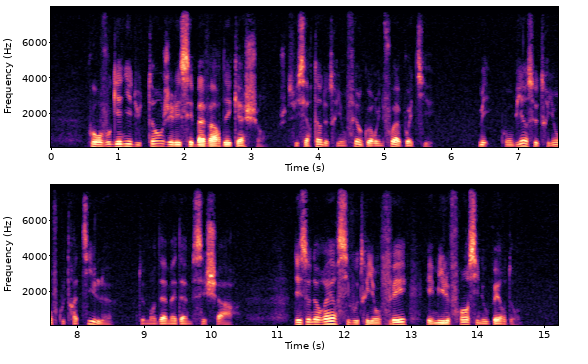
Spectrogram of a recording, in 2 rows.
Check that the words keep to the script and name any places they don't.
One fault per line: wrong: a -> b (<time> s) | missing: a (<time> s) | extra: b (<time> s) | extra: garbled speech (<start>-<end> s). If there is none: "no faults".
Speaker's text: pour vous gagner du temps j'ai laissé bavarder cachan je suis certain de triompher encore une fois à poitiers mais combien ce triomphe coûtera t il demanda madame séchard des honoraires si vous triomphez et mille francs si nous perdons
no faults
